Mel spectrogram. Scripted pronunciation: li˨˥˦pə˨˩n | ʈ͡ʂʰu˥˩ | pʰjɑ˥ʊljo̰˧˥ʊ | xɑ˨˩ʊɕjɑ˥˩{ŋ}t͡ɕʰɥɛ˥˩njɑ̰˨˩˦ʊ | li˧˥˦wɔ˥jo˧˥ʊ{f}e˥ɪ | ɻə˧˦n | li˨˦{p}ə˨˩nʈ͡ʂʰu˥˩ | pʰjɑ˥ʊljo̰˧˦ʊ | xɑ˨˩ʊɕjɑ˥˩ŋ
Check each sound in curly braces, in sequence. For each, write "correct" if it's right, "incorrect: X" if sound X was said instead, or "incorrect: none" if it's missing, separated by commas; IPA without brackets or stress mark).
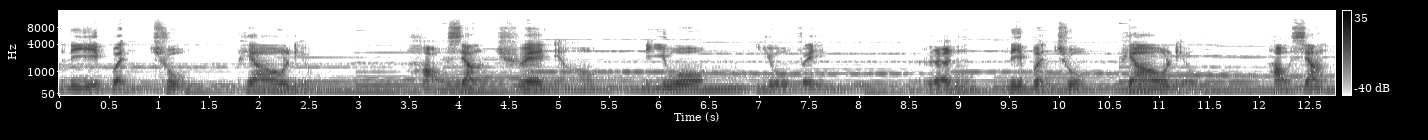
correct, correct, correct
